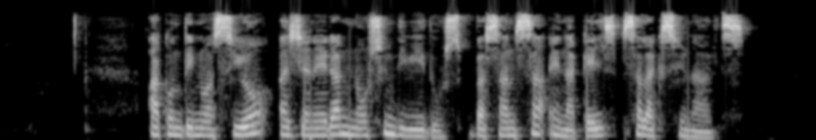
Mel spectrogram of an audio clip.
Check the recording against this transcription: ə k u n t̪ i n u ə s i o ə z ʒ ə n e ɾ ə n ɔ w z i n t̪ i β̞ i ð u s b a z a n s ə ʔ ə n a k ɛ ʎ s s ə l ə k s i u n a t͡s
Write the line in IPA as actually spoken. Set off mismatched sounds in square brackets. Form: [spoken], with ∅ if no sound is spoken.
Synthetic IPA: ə k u n t̪ i n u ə s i o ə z ʒ ə n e ɾ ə [nː] ɔ w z i n [d̪] i β̞ i ð u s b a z a n s ə ʔ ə n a k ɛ ʎ s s ə l ə k s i u n a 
